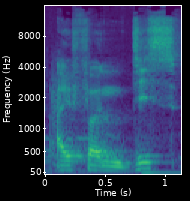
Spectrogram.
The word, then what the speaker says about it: iPhone X: nouvel iPhone l'iPhone X il faut évidemment prononcer iPhone 10 ou iPhone 10 toi-même tu le sais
